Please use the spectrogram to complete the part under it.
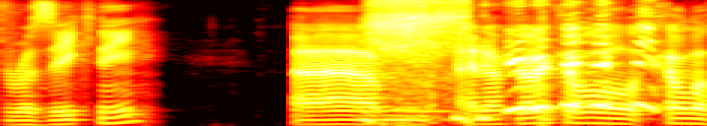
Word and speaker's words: Rēzekne: So, Rēzekne, or as it's locally pronounced, Rēzekne.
